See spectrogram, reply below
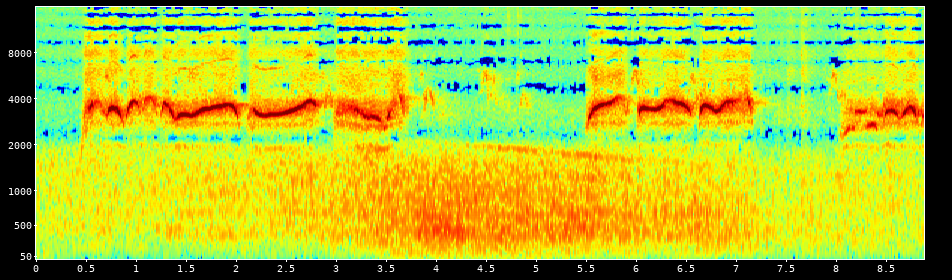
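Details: Southern lapwings flying overhead give loud, harsh, strident calls in rapid bursts of grating notes, with pauses between bouts and a steady rush of wind, before flying off.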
